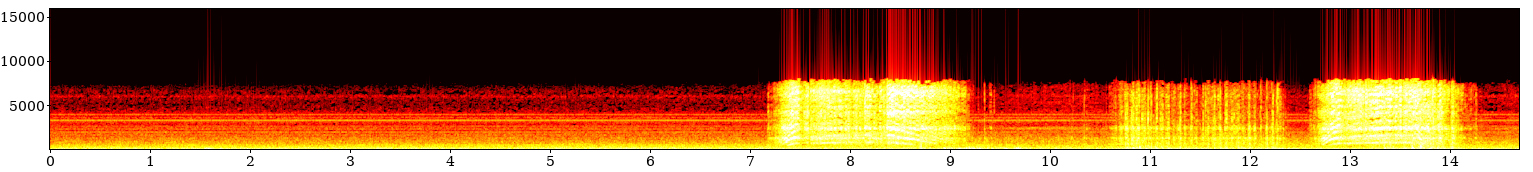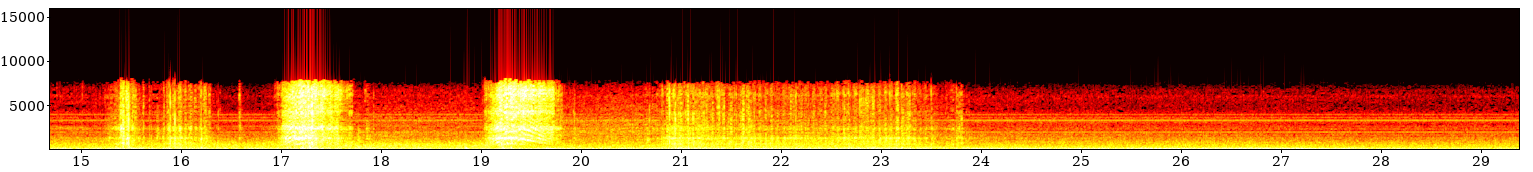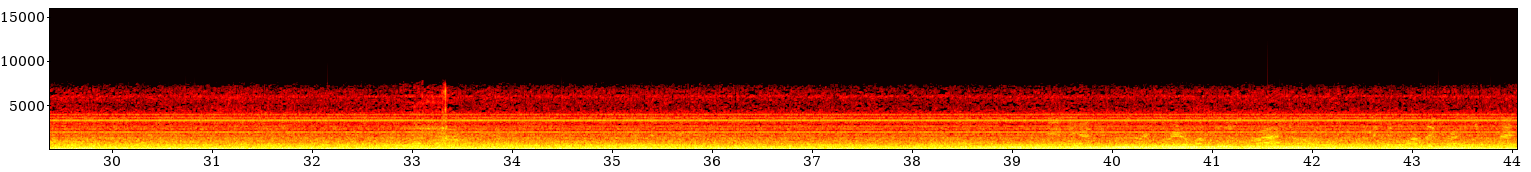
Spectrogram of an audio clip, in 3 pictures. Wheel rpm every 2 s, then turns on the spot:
0, 0, 0, 50, 60, 20, 100, 30, 30, 20, 10, 10, 0, 0, 0, 0, 0, 0, 0, 0, 0, 0.
10-12 14-16 20-24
